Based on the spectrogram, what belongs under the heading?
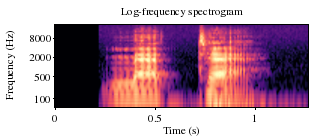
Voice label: "matteh", Hebrew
